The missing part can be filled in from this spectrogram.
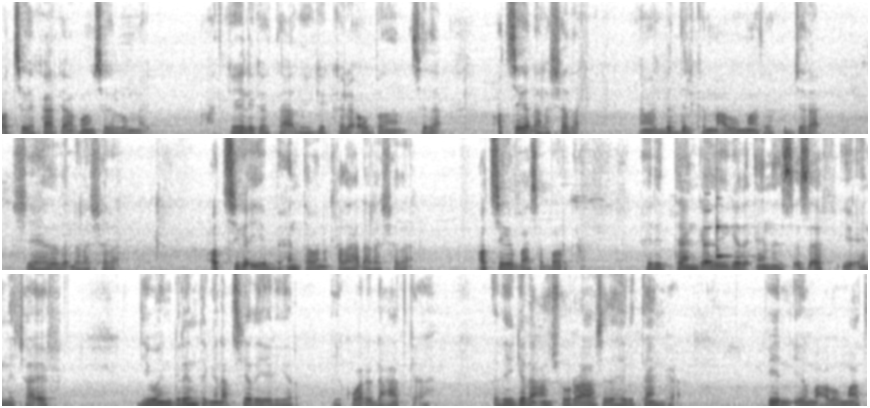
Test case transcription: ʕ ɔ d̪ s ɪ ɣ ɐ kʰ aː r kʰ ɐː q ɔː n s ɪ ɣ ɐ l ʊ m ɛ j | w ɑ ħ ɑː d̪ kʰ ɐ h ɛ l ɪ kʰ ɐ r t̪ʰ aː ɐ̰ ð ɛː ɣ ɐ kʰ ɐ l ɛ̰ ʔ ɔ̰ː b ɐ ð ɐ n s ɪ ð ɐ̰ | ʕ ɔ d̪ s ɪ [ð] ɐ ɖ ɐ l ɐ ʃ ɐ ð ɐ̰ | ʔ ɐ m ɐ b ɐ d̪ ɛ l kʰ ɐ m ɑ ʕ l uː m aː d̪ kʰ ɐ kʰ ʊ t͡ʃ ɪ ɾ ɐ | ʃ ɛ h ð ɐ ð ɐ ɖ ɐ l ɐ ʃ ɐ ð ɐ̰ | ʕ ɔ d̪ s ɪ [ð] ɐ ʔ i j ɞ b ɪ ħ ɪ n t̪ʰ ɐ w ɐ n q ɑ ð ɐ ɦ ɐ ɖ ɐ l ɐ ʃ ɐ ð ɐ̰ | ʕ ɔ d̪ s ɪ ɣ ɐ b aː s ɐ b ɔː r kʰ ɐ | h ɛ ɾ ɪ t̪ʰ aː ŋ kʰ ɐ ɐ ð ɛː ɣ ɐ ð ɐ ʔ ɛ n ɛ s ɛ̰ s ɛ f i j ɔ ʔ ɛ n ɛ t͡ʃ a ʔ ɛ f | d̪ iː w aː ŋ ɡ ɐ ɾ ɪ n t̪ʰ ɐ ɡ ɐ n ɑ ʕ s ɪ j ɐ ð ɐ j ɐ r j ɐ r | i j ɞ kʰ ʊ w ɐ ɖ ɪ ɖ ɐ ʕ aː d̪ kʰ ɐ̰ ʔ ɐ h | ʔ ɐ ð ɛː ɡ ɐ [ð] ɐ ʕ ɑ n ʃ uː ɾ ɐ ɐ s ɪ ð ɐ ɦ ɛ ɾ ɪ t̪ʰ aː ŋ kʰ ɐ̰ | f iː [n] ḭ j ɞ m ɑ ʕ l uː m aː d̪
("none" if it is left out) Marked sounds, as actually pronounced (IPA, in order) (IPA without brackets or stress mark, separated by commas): ɣ, ɣ, ð, n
